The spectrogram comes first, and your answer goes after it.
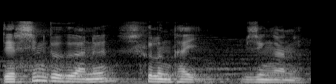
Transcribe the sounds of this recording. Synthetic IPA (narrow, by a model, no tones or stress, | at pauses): deɾsinɡɯɦɯanɯskʰɯlɯŋtʰaj | bizɯŋanɯ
